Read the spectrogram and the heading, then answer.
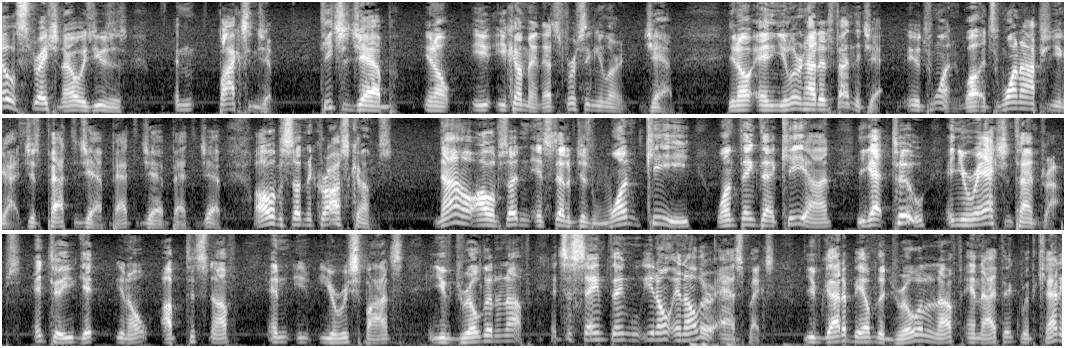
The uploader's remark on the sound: ITL Live from Steelers Camp Day 14.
